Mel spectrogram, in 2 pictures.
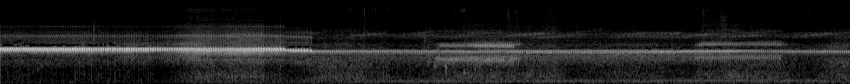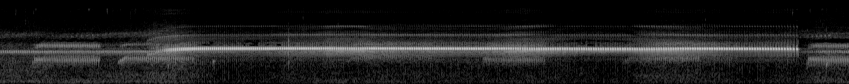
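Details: Chorus of frogs at the St. Olaf College Natural Lands, recorded while people catch frogs: sustained buzzy trills overlap, drop to a softer stretch in the middle, then return loud and continuous near the end.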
